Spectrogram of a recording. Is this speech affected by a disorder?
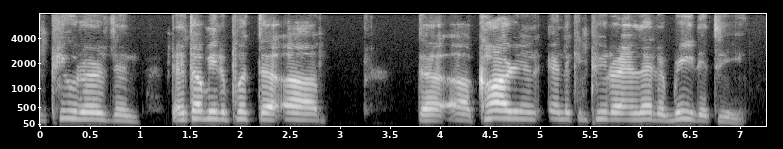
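Yes: cerebral palsy.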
